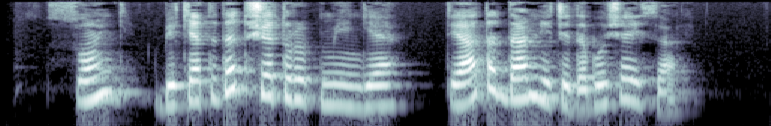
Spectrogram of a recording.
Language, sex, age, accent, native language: Uzbek, female, 25-34, Namangan, Uzbek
